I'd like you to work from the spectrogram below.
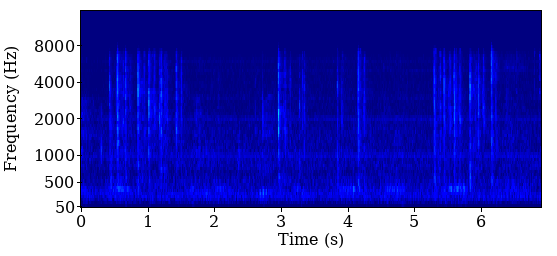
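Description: Someone types an IP address on a computer keyboard, quick bursts of light clicking keystrokes in short clusters with pauses between, close and fairly quiet, with no talking.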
